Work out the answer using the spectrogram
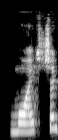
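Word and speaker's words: moisture: मॉइस्ट से, right, मॉइस्ट, जब हम मॉइस्ट बोलेंगे तब हमारे पास ट की साउंड आएगी लास्ट में, मॉइस्ट, राइट, पर जब हम मॉइस्चर बोलेंगे दैट बिकम्स च, क्योंकि ये वाला आ गया हमारे पास पूरा, राइट। तो यहाँ पर ट की साउंड आएगी बट यहाँ पर इट बिकम्स चर, ओके।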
